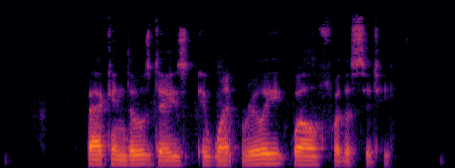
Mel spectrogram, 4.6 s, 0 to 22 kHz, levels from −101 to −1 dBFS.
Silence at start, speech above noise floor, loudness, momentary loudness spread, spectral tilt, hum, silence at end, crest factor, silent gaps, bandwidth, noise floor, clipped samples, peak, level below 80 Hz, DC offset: 0.9 s; 48 dB; -38 LUFS; 9 LU; -5.5 dB/octave; none; 0.65 s; 18 dB; none; 15 kHz; -86 dBFS; under 0.1%; -20 dBFS; -82 dBFS; under 0.1%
